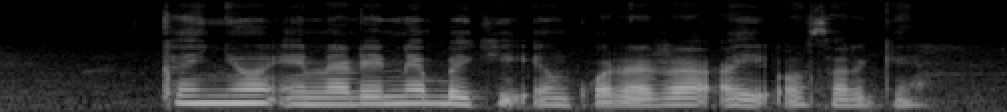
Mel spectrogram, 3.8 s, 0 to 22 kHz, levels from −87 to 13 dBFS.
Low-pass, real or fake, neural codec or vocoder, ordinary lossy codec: 19.8 kHz; fake; vocoder, 44.1 kHz, 128 mel bands, Pupu-Vocoder; none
